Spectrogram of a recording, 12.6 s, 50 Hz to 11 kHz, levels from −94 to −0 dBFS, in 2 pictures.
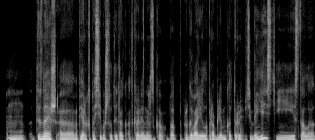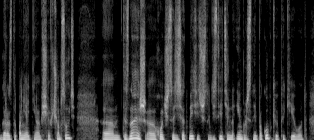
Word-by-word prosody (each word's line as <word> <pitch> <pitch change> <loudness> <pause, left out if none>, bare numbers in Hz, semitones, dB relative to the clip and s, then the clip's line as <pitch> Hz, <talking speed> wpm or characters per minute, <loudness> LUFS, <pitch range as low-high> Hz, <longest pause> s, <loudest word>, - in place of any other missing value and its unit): М, 135 0 0
э, - - -10 0.2
ты 160 - +2
знаешь, 180 -3 +6
а, 140 -2 0
во-первых, 150 0 0
спасибо, 145 -3 -3
что 140 - -5
ты 140 - -3
так 140 -2 -3
откровенно 135 -2 -1
разго 130 +1 -6
по 150 -1 -4
проговорила 145 -2 +1
проблемы, 140 -1 -1
которые 140 0 -3
у - - -26
тебя 135 +5 -3
есть, 210 +8 +2
и 130 -3 -2
стало 125 -3 -3
гораздо 145 -3 0
понятнее 135 -4 0
вообще, 130 +2 -3
в 120 - -9
чём 155 -2 -2
суть. 220 -1 0 0.5
Ам 140 -3 +2
ты 160 - -2
знаешь, 195 +2 +6
а, 145 -2 0
хочется 150 +1 0
здесь 135 0 -2
отметить, 170 -3 +1
что 135 - -4
действительно 140 0 0
импульсные 145 -5 +1
покупки, 170 - 0
вот 130 - -5
такие 125 0 -3
вот, 110 -2 -7
140 Hz, 195 wpm, -26 LUFS, 135-150 Hz, 0.5 s, знаешь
